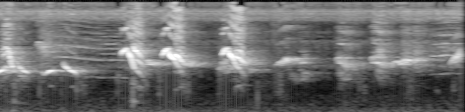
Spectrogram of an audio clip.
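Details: Green leafbird (cucak ijo), brisk song for training other birds; a few loud, sharp whistled notes spaced about every third of a second, then softer rising slurs.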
